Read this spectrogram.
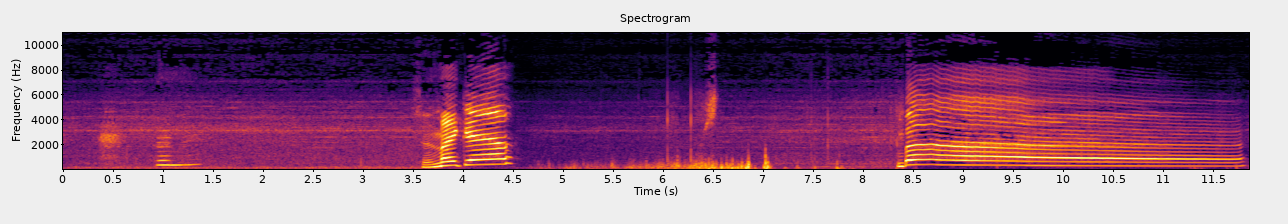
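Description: An infant squeals and babbles close by.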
